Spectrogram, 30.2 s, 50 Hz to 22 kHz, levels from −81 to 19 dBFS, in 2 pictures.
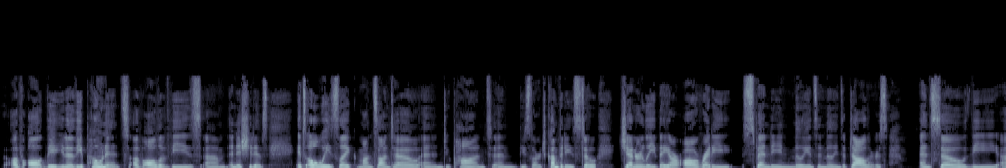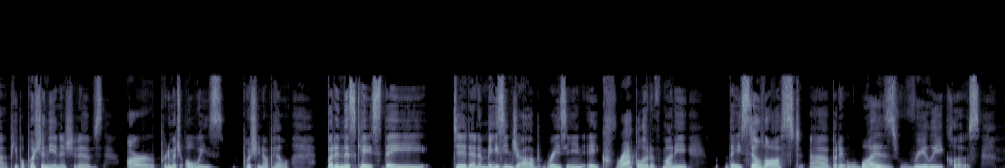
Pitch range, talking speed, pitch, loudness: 140-170 Hz, 145 wpm, 150 Hz, -18 LUFS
